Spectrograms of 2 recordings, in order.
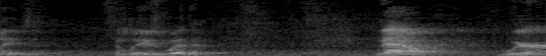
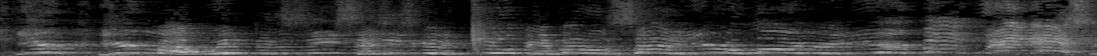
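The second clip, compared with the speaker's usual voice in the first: high, frantic near-tearful pleading; hammed-up hysterical wife, much higher; panicked plea; 4 dB louder than usual. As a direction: beg the lawyer for help, voice cracking high. Panicked wife grabs the lawyer.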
